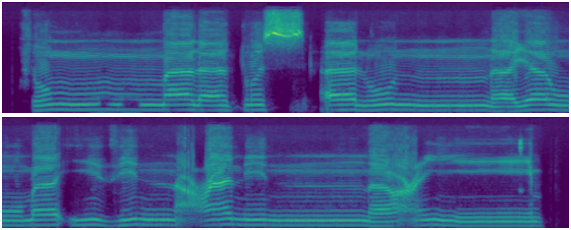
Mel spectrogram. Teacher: langsung masuk ke ain. Harusnya hamzah dulu baru ain ya.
